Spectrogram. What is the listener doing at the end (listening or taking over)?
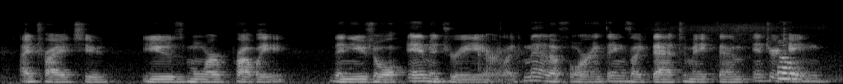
taking over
